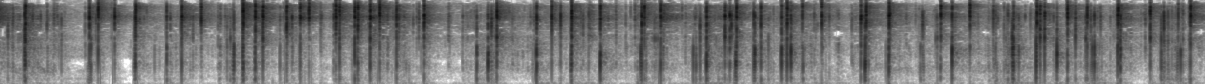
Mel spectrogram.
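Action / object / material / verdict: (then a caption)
scrape / thin foil wrapper on a small plastic egg / foil / none. A small hollow plastic Kinder Joy egg in a thin blue Doraemon-printed foil wrapper is held in both hands while fingertips and thumbs rub, crinkle and begin peeling the foil. Dense, bright, dry crackles and snaps come in quick irregular bursts with almost no low end and no ring.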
